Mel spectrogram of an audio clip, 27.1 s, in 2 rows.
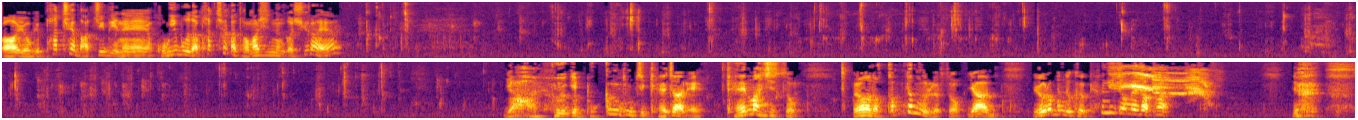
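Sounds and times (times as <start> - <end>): person chewing: 3.4 - 18.6.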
